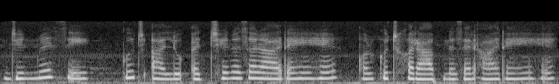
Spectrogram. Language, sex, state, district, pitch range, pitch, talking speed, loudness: Hindi, female, Madhya Pradesh, Bhopal, 255-280 Hz, 270 Hz, 170 wpm, -16 LUFS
